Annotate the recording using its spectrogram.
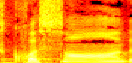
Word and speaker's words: croissant: And then, you know, the one with the yellow hair, she says, that Beth Barrett's character goes, oh, it's croissant, the T is silent.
